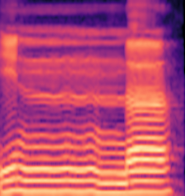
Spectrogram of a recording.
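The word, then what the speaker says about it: إنّا: Kemudian inna, ya, di sini juga ada gunnah. Ya, belum kami tulis, yaitu bacaan gunnah pada lafaz nun. Maka cara membacanya kita tahan in, baru ke baca na. Inna.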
